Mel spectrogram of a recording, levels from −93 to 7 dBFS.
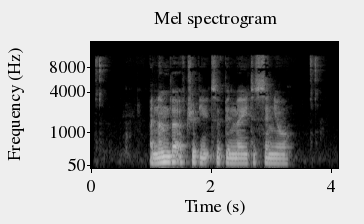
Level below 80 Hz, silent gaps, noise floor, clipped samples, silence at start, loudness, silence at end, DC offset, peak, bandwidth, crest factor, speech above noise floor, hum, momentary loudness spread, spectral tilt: -56 dBFS; none; -64 dBFS; under 0.1%; 0.15 s; -25 LUFS; 0.35 s; under 0.1%; -8 dBFS; 11.5 kHz; 18 dB; 40 dB; none; 14 LU; -6.5 dB/octave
